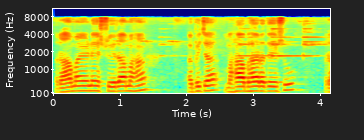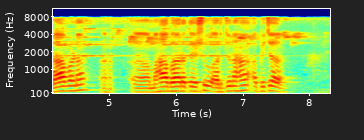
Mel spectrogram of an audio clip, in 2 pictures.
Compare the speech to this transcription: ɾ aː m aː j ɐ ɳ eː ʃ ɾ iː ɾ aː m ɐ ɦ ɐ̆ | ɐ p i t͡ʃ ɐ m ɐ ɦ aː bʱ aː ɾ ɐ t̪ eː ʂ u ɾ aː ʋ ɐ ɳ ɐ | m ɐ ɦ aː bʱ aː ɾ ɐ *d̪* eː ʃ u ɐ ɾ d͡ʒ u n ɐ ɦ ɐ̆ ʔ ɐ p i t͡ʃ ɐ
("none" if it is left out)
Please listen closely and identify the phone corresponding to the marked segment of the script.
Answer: t̪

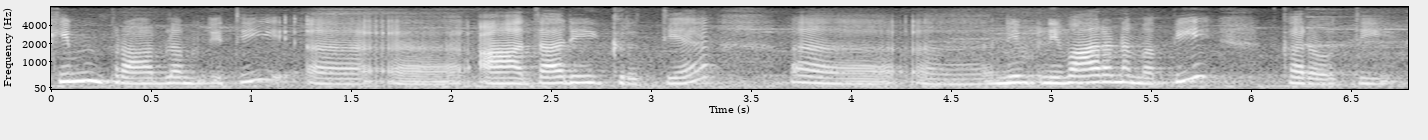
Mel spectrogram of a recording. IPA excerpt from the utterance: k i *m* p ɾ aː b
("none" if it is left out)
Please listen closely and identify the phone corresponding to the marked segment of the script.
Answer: m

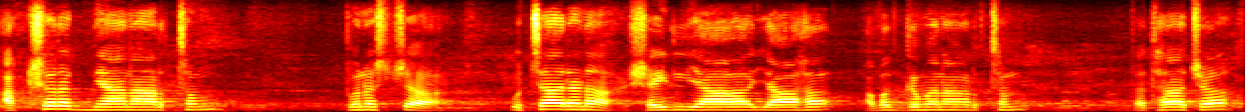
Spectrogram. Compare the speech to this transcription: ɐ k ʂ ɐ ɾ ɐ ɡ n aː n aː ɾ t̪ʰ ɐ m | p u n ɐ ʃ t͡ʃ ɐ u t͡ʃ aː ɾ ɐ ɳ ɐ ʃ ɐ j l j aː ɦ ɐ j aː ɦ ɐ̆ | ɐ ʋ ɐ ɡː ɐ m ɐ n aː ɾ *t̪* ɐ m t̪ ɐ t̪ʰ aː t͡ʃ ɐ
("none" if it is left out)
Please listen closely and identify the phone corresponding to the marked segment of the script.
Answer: t̪ʰ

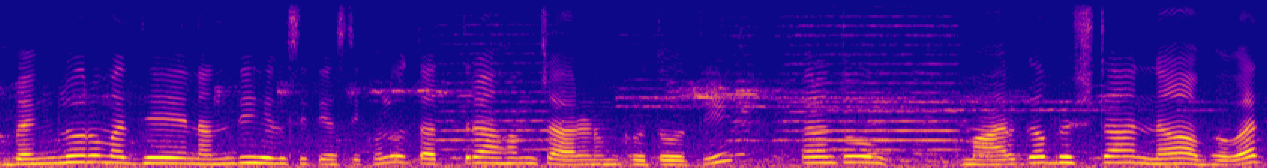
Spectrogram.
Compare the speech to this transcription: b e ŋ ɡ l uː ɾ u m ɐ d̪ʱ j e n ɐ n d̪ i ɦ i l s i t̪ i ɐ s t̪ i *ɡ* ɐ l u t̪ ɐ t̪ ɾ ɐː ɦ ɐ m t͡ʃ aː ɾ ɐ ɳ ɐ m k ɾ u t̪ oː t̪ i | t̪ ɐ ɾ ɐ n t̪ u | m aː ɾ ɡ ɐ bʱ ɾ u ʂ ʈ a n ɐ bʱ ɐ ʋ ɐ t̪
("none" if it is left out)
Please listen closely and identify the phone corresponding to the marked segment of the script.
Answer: k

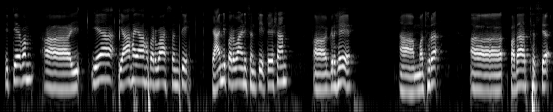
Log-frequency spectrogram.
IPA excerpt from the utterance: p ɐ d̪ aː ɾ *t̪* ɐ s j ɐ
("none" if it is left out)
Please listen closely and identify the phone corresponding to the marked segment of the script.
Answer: t̪ʰ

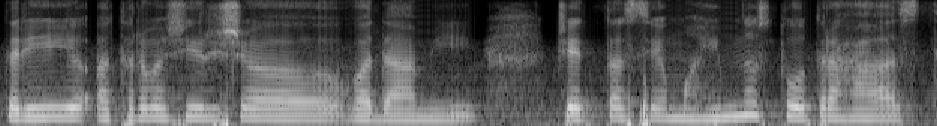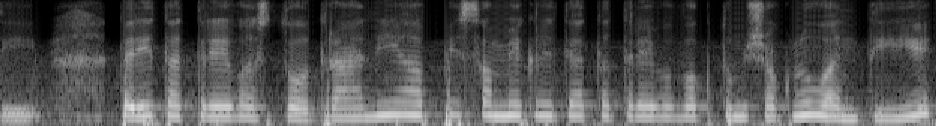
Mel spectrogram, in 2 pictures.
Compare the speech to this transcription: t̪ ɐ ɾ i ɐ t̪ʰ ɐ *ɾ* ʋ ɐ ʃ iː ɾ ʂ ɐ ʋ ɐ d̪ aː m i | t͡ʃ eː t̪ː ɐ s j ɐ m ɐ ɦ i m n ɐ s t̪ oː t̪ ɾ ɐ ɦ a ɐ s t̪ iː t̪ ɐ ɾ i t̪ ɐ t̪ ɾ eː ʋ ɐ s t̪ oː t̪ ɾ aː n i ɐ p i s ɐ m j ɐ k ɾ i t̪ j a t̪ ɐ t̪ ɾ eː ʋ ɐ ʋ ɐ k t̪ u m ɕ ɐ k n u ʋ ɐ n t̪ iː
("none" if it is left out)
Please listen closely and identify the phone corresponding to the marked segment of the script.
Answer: ɾ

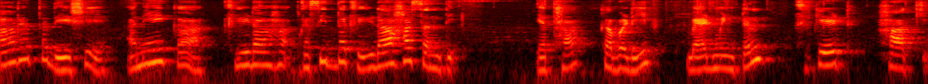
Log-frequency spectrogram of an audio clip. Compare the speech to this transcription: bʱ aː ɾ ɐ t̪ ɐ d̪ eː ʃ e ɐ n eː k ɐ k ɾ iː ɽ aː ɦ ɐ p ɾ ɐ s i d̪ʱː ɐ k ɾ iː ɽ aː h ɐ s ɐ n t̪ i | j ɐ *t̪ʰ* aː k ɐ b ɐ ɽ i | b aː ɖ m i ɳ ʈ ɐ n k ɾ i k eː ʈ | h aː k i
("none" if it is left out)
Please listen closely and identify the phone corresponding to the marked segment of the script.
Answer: t̪ʰ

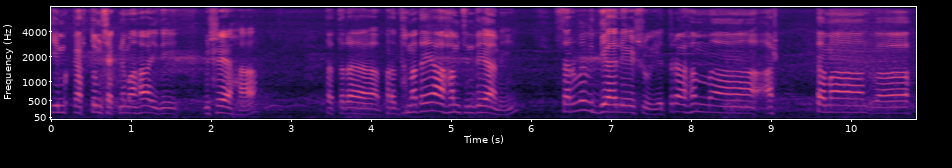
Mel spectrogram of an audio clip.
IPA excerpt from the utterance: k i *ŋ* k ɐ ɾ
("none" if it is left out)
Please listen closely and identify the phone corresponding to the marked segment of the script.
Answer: m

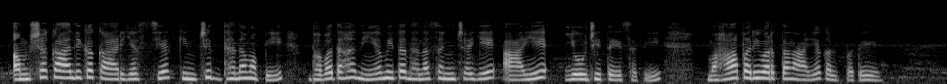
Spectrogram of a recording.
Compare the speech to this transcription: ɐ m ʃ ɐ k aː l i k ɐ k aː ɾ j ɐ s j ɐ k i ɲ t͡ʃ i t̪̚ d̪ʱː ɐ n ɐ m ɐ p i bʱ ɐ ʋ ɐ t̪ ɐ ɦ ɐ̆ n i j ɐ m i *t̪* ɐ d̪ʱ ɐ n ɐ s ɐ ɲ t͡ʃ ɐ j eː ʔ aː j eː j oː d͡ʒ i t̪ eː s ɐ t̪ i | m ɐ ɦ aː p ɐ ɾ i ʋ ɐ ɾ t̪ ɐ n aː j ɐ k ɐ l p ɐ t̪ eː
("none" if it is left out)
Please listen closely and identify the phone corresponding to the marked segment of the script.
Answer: t̪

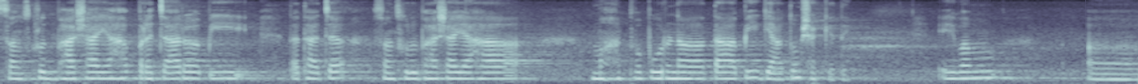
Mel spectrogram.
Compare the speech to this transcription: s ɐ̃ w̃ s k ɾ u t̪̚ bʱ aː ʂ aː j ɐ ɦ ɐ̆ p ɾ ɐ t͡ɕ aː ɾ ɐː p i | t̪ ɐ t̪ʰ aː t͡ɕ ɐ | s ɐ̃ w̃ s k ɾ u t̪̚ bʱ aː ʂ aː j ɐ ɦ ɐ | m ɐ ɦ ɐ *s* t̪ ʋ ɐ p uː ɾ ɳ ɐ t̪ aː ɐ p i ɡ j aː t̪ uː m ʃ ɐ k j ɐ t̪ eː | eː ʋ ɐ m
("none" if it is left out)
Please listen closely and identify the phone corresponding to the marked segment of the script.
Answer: none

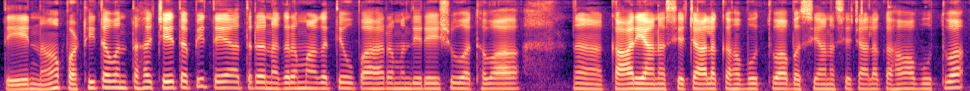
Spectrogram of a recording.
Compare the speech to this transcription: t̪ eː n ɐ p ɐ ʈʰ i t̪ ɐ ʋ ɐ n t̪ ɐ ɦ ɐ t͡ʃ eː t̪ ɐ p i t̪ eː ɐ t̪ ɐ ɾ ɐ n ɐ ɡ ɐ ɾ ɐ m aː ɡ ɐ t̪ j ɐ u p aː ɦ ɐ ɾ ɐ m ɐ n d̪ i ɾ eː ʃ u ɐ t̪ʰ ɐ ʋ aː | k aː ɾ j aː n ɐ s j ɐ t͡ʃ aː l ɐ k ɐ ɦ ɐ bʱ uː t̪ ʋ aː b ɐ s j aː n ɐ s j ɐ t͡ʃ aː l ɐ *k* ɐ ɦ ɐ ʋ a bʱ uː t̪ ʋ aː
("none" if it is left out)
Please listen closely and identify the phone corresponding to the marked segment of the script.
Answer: k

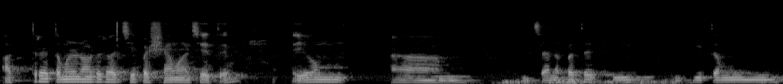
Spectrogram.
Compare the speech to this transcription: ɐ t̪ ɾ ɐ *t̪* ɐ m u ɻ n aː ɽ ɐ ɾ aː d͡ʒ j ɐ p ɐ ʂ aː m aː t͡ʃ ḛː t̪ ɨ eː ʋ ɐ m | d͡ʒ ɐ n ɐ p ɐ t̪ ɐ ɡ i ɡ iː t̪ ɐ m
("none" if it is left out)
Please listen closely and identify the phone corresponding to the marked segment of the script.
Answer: t̪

